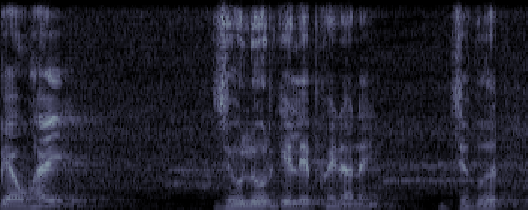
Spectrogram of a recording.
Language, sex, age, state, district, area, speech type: Bodo, male, 45-60, Assam, Kokrajhar, rural, spontaneous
